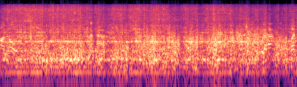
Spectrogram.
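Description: A lawn mower engine runs loud and steady on a farm, a continuous close droning rumble, while a person speaks briefly over it.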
